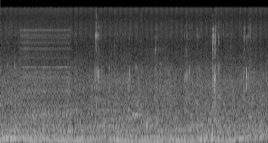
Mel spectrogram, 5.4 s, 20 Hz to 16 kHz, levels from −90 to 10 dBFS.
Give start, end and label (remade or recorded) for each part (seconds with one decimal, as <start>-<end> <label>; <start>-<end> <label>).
0.0-0.4 recorded; 0.4-1.4 remade; 1.4-5.4 recorded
